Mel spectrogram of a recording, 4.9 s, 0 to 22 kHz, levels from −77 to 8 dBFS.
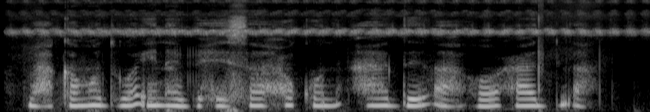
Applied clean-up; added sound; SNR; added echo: none; none; none; none.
